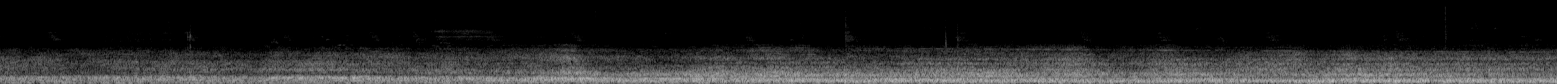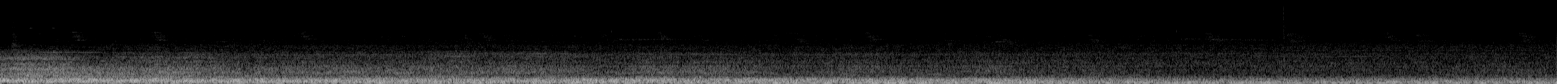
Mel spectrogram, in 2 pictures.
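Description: Low, steady background rumble that swells about three seconds in and eases off gradually after about sixteen seconds, with faint small ticks over it.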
